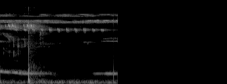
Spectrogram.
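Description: Background ambience with a steady high-pitched pulsing trill and one faint click, cut off abruptly into silence a little over a second in.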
